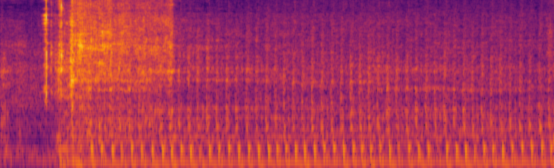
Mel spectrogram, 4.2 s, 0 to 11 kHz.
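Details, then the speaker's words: Yamaha YZ450F dirt bike after project build, quick ride around the block, audio from a chest-mounted camera; deep, fast, even single-cylinder thumping at steady throttle with no rattles or misfires; pulls clean and sounds healthy. "It sounds so good"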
